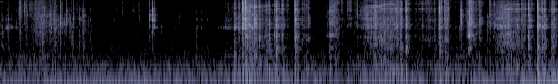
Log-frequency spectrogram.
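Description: A metal blade scrapes crumbly shavings off a solid brown bar of soap, like laundry soap, held in the palm. Dry, bright, crackly scraping comes in irregular bursts, quiet at first and then louder and rougher in the second half, with almost no low end.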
